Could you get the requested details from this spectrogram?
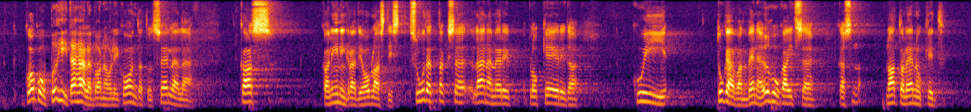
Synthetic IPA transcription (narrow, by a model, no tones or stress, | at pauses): ko̞ɡ̥upɤɦit̪æɦe̞le̞pɑnuo̞liko̞ːnd̪̥ɑt̪ːˑud̪̥se̞lːe̞le̞̰ | kɑs | kɑliniŋɡ̥rɑːd̪̥io̞b̥lɑst̪ist̪suːd̪̥e̞t̪ːˑɑkse̞læːne̞meɾib̥lo̞kːe̞ːɾid̪ɑ | kuj | t̪uɡ̥e̞vɑnve̞ne̞ɤɦukɑjt̪se̞kɑs | nɑːt̪ːˑo̞le̞nːukːˑid̪̥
